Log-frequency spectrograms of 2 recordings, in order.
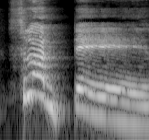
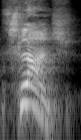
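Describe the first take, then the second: First: It is said without the local Irish pronunciation. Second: It is said with the local Irish pronunciation.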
